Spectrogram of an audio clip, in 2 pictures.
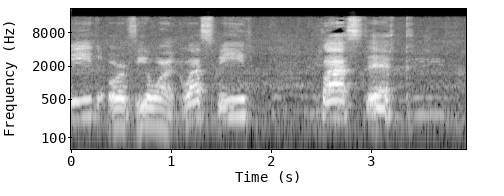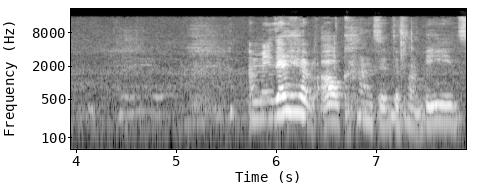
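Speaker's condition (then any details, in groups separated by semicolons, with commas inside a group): Cerebral palsy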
